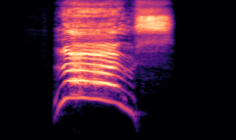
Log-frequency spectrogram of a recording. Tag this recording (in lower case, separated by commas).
human voice, shout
